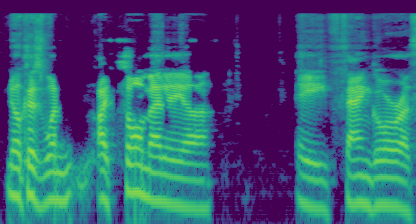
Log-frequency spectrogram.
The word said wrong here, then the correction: Fangoria: thing, and they were pronouncing it as Ungland. – Fangoria, you mean? – Yeah. – I don't know if I can trust your pronunciations if you're mispronouncing the thing that you're... – What did I say? I said Fangoria. – You said Fangora.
